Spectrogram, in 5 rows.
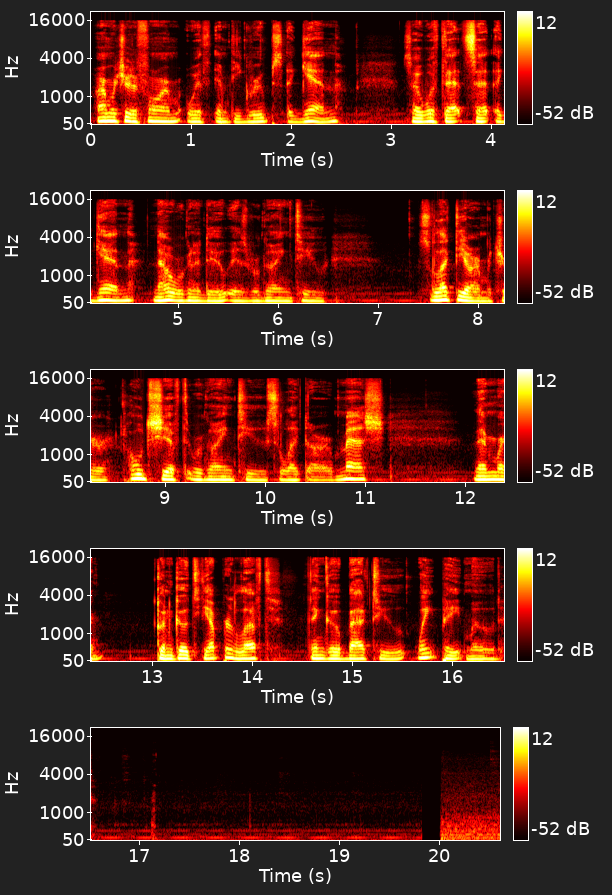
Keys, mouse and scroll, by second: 1.6 click, 6.1 click, 7.4 click, 10.8 shift+click, 14.0 click, 15.6 click, 19.9 Pause.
